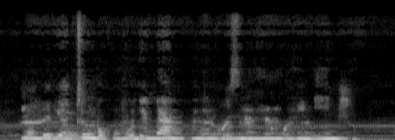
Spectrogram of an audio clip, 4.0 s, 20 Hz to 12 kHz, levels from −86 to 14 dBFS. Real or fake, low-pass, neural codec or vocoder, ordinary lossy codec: fake; 10.8 kHz; codec, 32 kHz, 1.9 kbps, SNAC; MP3, 48 kbps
